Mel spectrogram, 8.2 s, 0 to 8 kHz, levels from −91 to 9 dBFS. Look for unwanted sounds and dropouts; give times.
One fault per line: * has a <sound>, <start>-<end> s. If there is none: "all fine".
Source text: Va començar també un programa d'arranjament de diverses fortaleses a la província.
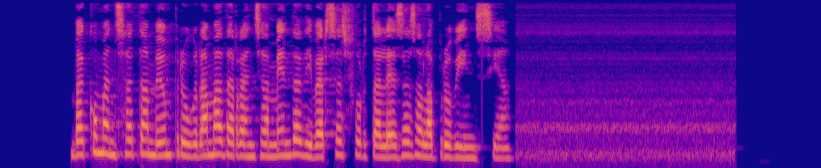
all fine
